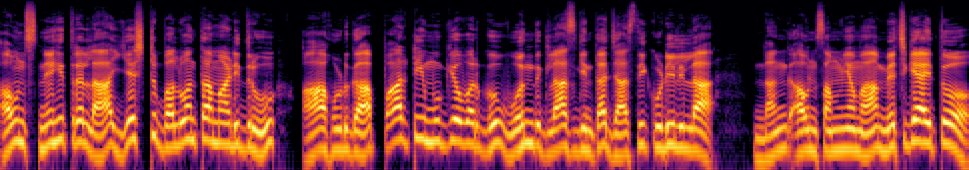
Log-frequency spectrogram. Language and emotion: Kannada, happy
